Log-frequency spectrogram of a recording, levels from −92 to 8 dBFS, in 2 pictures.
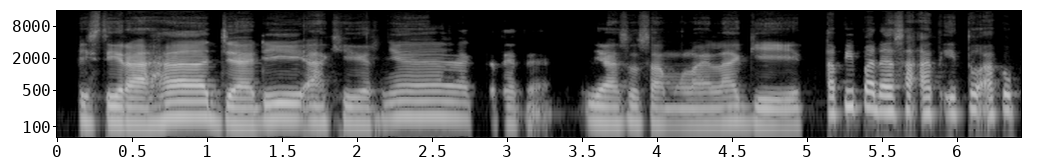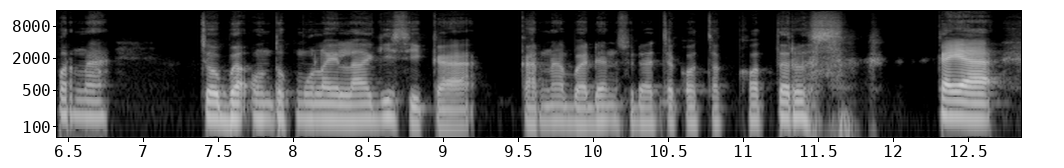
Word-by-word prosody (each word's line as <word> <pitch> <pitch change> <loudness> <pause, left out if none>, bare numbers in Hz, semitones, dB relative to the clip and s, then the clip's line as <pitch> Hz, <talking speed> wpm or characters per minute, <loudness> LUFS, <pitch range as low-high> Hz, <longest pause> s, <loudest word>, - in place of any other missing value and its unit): istirahat 130 +4 +4
jadi 135 +3 +2
akhirnya 140 +5 -3 0.2
ketete 115 -1 -11 0.3
ya 125 -2 +2
susah 120 -1 -4
mulai 110 0 -4
lagi. 115 -3 -2 0.2
Tapi 180 +7 0
pada 225 -5 +4
saat 185 -2 -1
itu 185 +3 -2
aku 195 +2 0
pernah 160 -4 -4 0.6
coba 145 -1 +4
untuk 145 0 -3
mulai 140 -1 0
lagi 135 +2 0
sih, 120 -6 -5
Kak, 105 -1 -2 0.3
karena 125 +2 -4
badan 125 +2 -2
sudah 125 -1 -6
cekot-cekot 120 +2 -7
terus. 150 -2 0 0.6
Kayak, 145 -3 +8
135 Hz, 120 wpm, -24 LUFS, 120-150 Hz, 0.6 s, Kayak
